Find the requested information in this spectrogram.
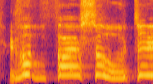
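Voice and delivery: very high, slow put-on shriek; mock dictator threat. Imitating Kim Jong-un's threats, hammed-up shriek. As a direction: ham up the ranting tyrant. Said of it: "il menace tout le temps".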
